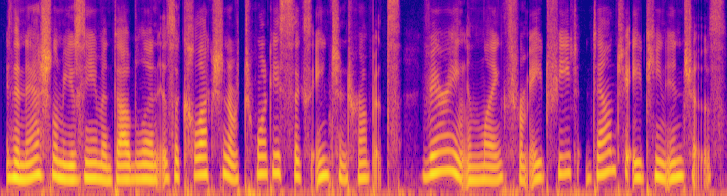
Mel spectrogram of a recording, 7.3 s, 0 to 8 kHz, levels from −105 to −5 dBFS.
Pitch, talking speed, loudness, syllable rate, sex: 195 Hz, 200 wpm, -19 LUFS, 5.5 syllables/s, female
